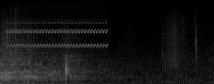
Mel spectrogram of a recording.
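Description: A mobile phone ringing with a high, steady electronic ring that cuts off suddenly about two seconds in as the call is answered. Soft background music fades out under the ring in the first second.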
